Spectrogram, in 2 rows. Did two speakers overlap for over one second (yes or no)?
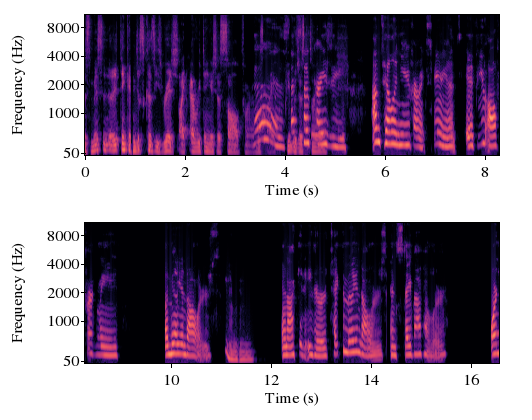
yes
